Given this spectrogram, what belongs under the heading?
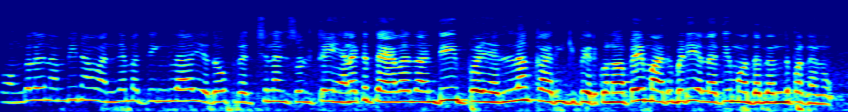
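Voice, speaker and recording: A fretful cartoon mother scolds her two teenage daughters, voiced by a woman. Her voice sits very high and turns shrill as she frets. It is a lively family comedy, played close to the mic. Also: very fast, slight background noise. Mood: flustered. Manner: shrill scolding, rising when upset.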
